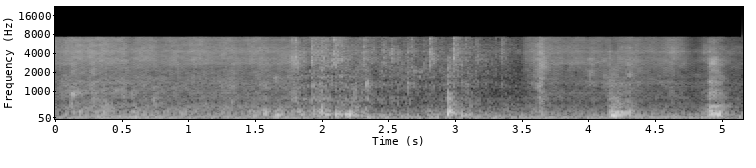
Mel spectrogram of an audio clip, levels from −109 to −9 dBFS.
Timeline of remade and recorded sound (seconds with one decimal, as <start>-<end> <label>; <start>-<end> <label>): 0.0-1.8 remade; 1.8-3.5 recorded; 3.5-5.2 remade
